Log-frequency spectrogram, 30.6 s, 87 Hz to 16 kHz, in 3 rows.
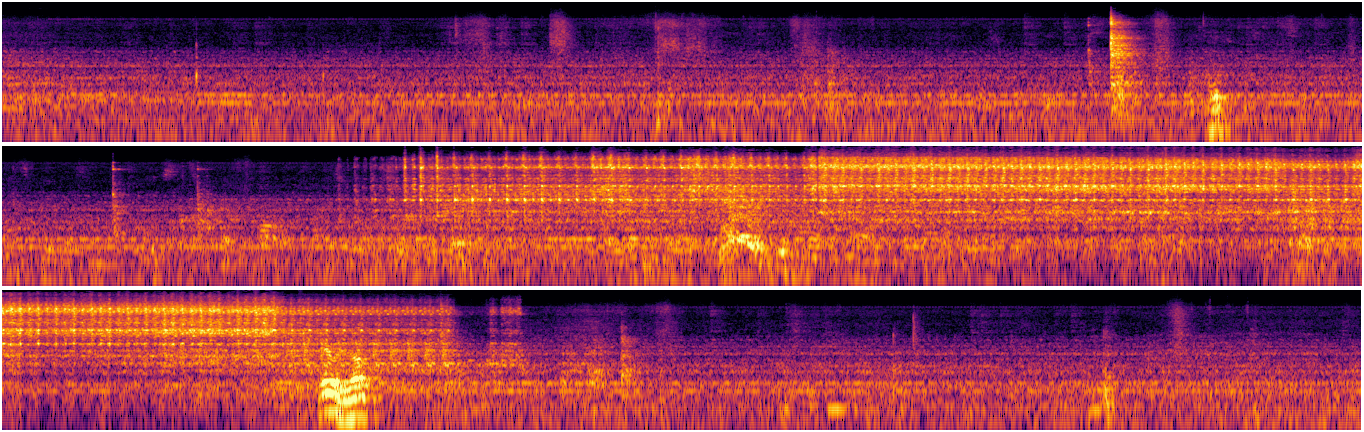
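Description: Wood lathe running with a steady hum. About thirteen seconds in, a 1¼-inch saw-tooth bit in the tailstock drill chuck is fed into the end of the spinning wood blank and bores into it with a loud, steady rasping cut for about ten seconds, then stops cutting as the bit is backed out.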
